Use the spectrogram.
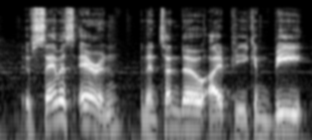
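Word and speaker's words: Samus Aran: you see samus aaron the samus aaron same as iran how to pronounce samus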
